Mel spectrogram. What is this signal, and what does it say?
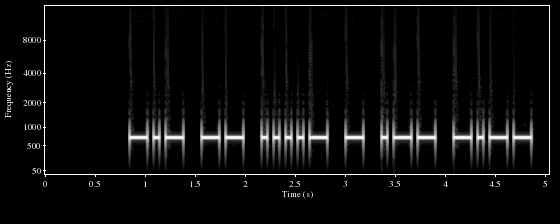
Morse code, heard as a keyed tone, about 20 wpm, 700 Hz. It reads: KM4TWY
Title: USA Call Signs - 6 Characters - Repeated 2x - 20wpm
